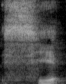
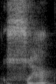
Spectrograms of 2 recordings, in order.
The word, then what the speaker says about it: 斜: This character, Xia, would normally be pronounced xie, but here, for rhyming purpose, should be pronounced xia.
